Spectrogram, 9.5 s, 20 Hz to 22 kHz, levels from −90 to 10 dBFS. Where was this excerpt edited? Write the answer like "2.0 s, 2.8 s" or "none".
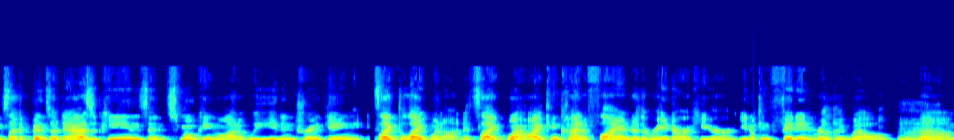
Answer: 3.7 s, 7.6 s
